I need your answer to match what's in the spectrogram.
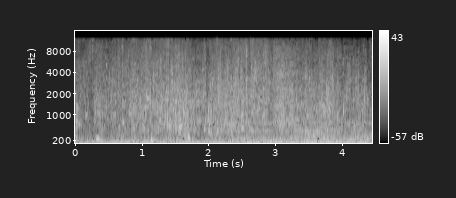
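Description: Continuous splashing and sloshing of water as someone swims through it, steady and fairly loud for several seconds with no voices.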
